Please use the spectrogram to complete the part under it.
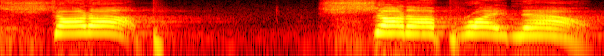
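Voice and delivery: high, loud furious yell; retold furious yell; angry shout. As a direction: snap and shout at her. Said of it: "he turns around and he looks at her".

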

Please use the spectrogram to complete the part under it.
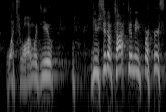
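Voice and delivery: playful retold telling-off, breaking into laughs; laughing mock scolding. Wife scolding her husband after his blunder, mock exasperation. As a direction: imitate an exasperated wife, rising high and loud through laughter.

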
